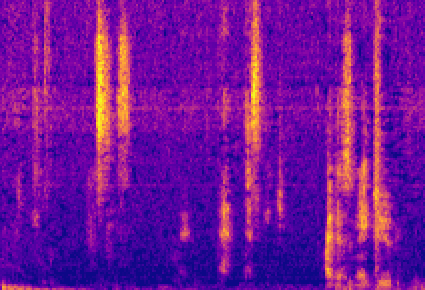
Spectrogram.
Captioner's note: contestants whispering quietly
